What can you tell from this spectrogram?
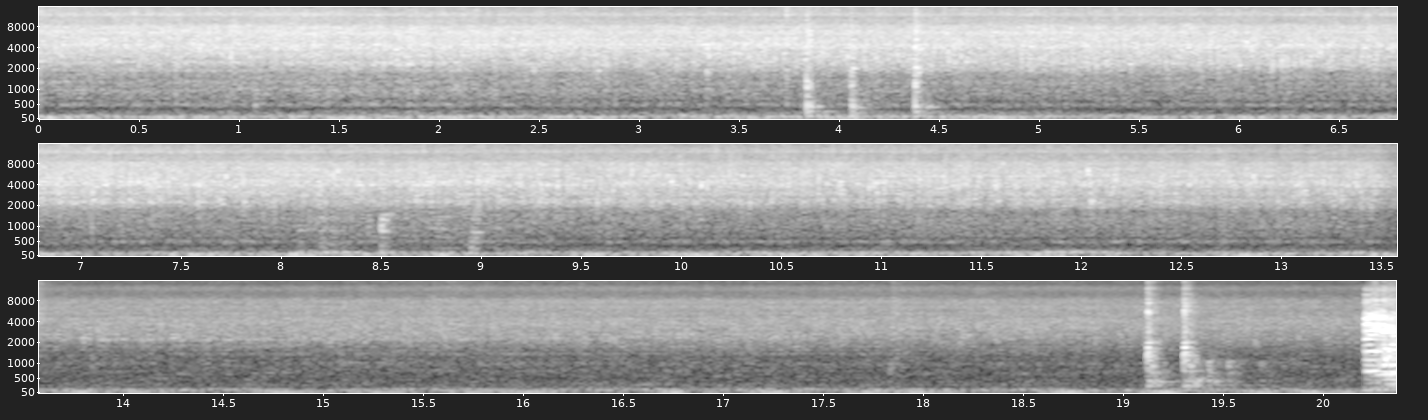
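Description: Pieces of tulingan (bullet tuna) frying in hot oil in a pan, a steady sizzle that drops suddenly to a quieter level about two-thirds through. A few knocks sound near the end.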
